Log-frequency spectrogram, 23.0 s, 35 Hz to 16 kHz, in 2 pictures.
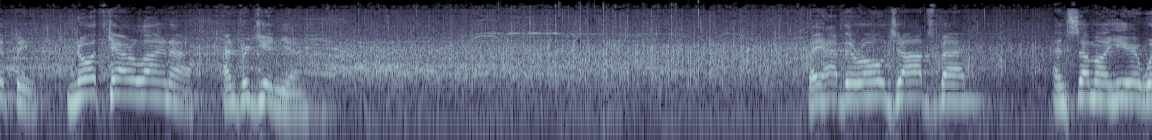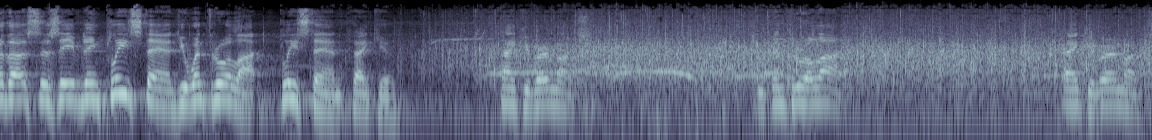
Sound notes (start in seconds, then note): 7.7 applause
